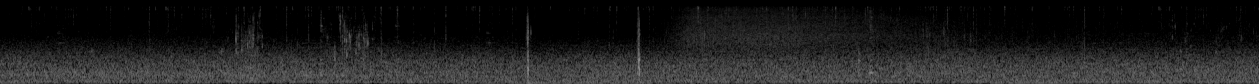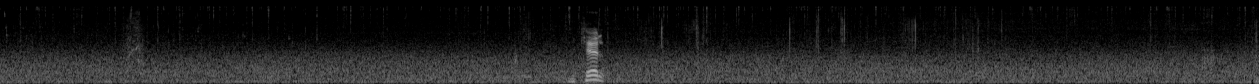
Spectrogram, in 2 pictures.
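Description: A wood campfire crackles.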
